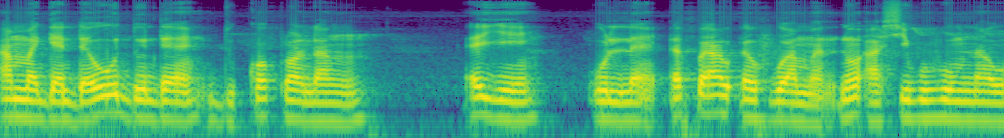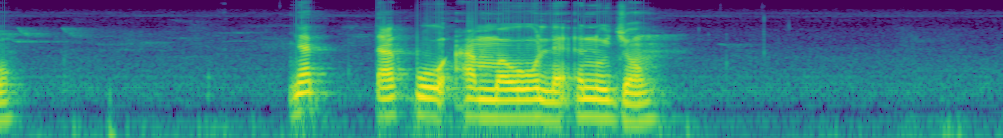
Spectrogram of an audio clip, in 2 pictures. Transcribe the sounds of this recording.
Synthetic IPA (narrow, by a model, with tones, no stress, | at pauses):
a˨mɛ̃˨ɡɛ˨ɖɛ˨wo˦d̪o˦ɖɛ˦d̪u˨kɔ˦k͡plɔ̃˦ɖa˦ŋũ˦ | e˦jɛ˦ | wo˦lɛ̰˨ɛ˦ɸɛ˦a˦ɛ˨ɦu˨a˨mɛ̰˨nũ˦ʔa̰˨si˦βu˦ɦu˦mnã˦wo˦ | ɲã˦ | t̪ã˦k͡po˦a˨mɛ̃˨wo˦lɛ˨ʔɛ˦nũ˦d͡ʒɔ˦m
